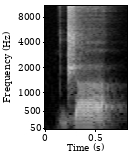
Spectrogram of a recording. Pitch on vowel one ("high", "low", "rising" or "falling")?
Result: low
